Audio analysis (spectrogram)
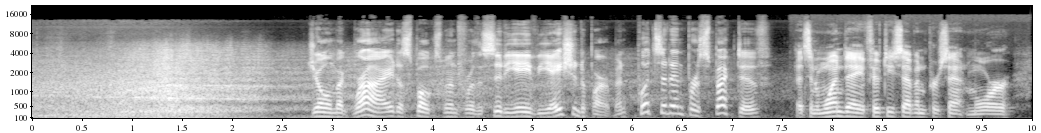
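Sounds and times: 
small private plane engine droning overhead while flying into an airport: 0:00.0 - 0:07.9
speech: 0:02.8 - 0:09.9.

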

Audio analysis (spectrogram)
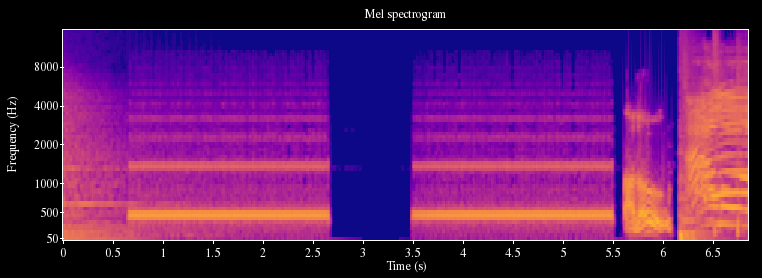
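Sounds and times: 
telephone dial tone while placing a call: 0:00.7 - 0:02.7, 0:03.5 - 0:05.6
speech: 0:05.7 - 0:06.7.

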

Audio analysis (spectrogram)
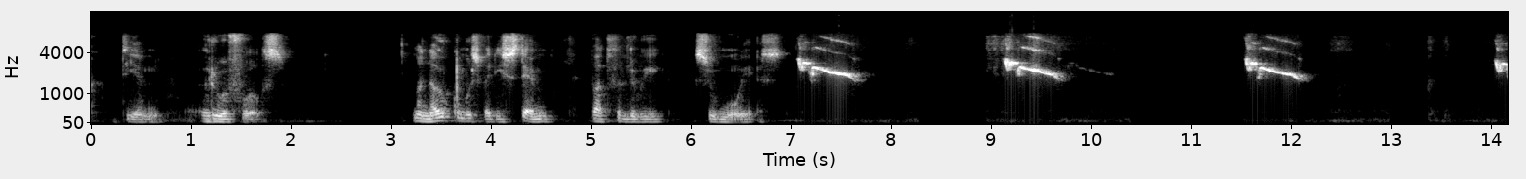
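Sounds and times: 
speech: 0:00.3 - 0:02.0, 0:03.2 - 0:07.2
starling giving descending whistled calls: 0:07.0 - 0:07.8, 0:09.0 - 0:10.3, 0:11.5 - 0:12.3.

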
